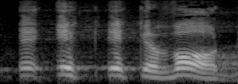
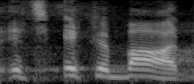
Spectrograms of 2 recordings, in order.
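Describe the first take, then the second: First: Ichabod said the Hebrew way, with a v sound and open o ending; Hebrew pronunciation. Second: Ichabod said the English way, ending in -bod; plain English Ichabod, hard b; anglicized. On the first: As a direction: say Ichabod like a Hebrew speaker, Ikavod. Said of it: "If we actually pronounced it with the Hebrew accent". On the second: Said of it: "we've anglicized it". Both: Shown as a demonstration.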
